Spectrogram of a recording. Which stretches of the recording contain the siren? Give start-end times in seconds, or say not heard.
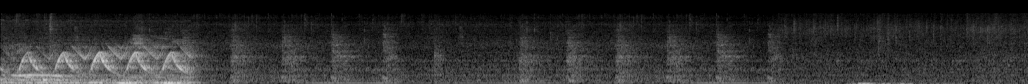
0.0-1.9.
